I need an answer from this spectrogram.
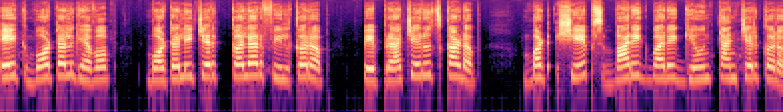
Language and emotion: Goan Konkani, neutral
